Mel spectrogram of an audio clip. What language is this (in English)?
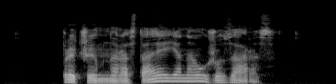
Belarusian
